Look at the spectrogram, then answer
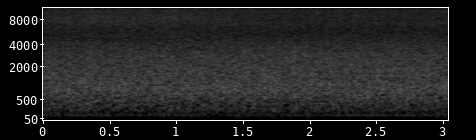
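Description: Steady broadband rush of a waterfall fills the scene, continuous and even with no breaks, close enough to dominate everything.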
